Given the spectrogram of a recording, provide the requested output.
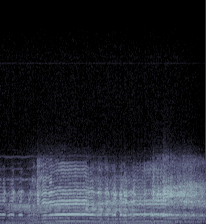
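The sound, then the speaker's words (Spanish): Goats in a meadow bleat in a long, wavering, nasal cry that carries on for a couple of seconds, fairly loud, with no voices around it. “Todas las mañanas desayuna muy temprano y va al prado con sus cabras.”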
